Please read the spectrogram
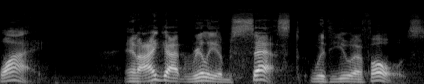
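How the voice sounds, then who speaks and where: A man with an American accent, fairly high pitch and lively intonation, in a very clean recording with a silent background. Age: 50s. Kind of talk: testimony. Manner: halting.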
